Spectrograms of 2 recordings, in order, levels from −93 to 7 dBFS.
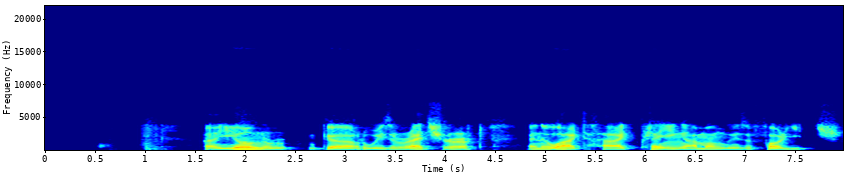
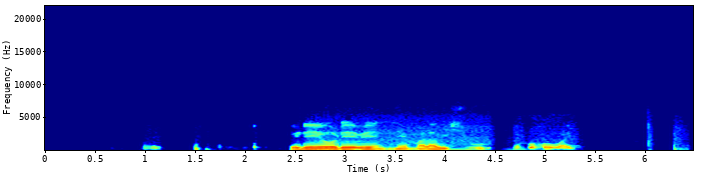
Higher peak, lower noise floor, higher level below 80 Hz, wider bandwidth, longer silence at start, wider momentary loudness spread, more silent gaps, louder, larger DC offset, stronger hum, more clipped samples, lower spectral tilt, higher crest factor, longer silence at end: second, -12 dBFS vs 0 dBFS; about the same, under -90 dBFS vs under -90 dBFS; about the same, -74 dBFS vs -70 dBFS; first, 5.4 kHz vs 4.4 kHz; second, 1 s vs 1.5 s; second, 12 LU vs 23 LU; neither; second, -31 LUFS vs -16 LUFS; neither; neither; neither; second, -8.5 dB/octave vs -13 dB/octave; about the same, 20 dB vs 18 dB; second, 0.05 s vs 1.2 s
